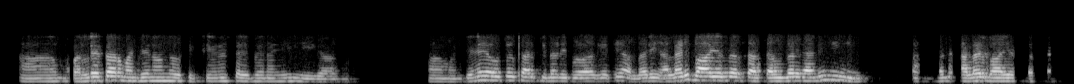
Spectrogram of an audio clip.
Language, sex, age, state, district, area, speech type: Telugu, male, 18-30, Andhra Pradesh, Nellore, urban, conversation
